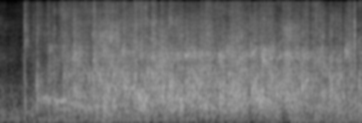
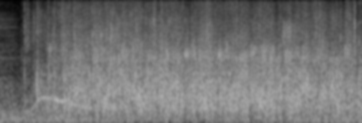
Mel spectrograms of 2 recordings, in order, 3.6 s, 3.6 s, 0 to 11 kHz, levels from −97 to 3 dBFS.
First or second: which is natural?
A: second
